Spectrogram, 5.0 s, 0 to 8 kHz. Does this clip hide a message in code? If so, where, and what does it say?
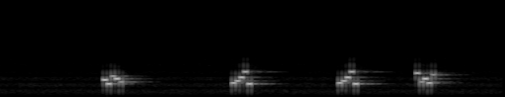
Yes: five-tone selective call (EEA) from 1.1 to 4.4 s, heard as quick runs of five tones, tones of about 40 ms. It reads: 51863 24771 24771 03629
